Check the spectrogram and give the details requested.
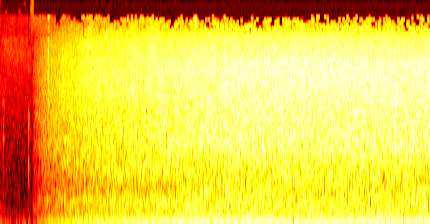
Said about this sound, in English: And here along the Thames, he found a similar structure and clearly took delight in the contrast between the placid river above and then the river breaking into rapid moving waters, white foam, as it breaks through the weir.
